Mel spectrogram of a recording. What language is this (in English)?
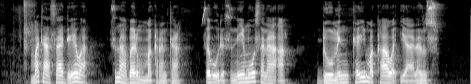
Hausa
